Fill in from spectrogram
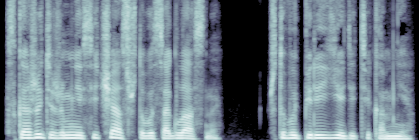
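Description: A woman voicing an insistent, possessive wealthy man courting a young maid, in a lowered, slow, pressing voice in a dry studio recording. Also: fairly even intonation, warm tone, no echo.

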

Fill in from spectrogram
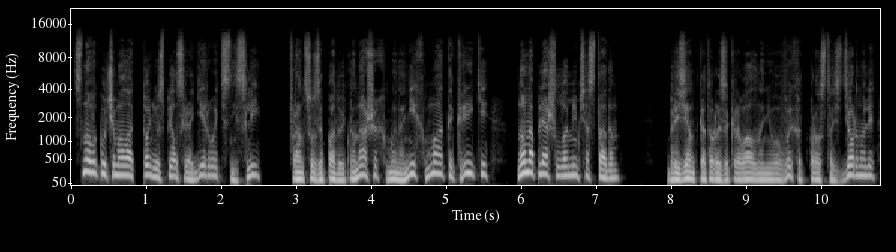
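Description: A man reading a first-person audiobook with tense, lively storytelling. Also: medium pitch, brisk, no echo, studio quality. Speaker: audiobook narrator.

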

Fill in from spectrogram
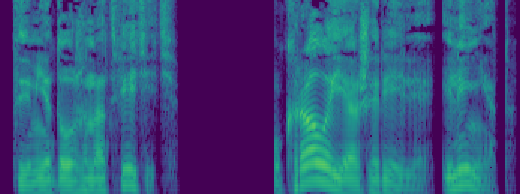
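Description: A man's voice: lowish voice, wildly swooping pitch, fairly quick, darkish tone, no room sound, clean studio sound. A man reading a cool, steely young woman. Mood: cold. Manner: cold and composed. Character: calm, resolute young woman.

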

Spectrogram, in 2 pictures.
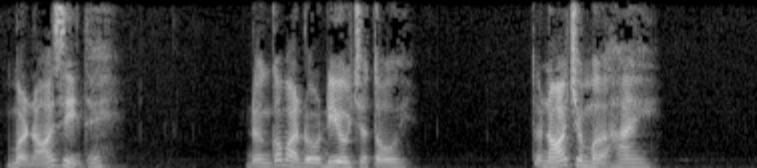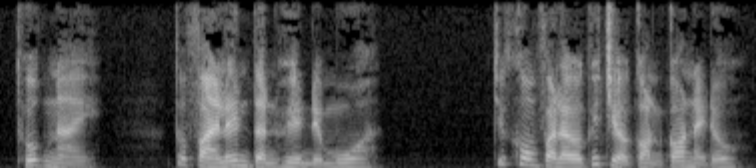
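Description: A woman's voice: mid-range voice, lively intonation, brisk, long pauses, lightly acted. A woman voicing a scheming young female servant who argues, pleads and screams curses. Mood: defiant.

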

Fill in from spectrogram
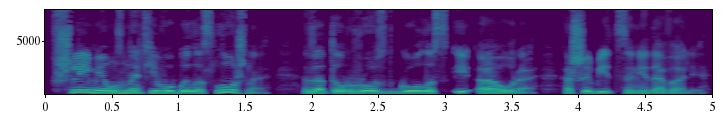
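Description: A man reading a first-person fantasy audiobook in a calm, measured way on a close studio mic. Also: on the high side, no echo. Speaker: audiobook narrator.

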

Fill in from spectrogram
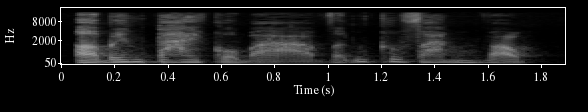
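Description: A man narrating a horror story in a dramatic, expressive way. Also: medium pitch, fairly quick, slight background noise.

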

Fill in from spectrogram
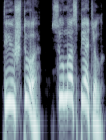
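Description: A male reader voices a rude, indignant brunette woman. She scolds in a high, piercing voice that leaps around wildly. The sound is close and completely dry. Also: big pitch swings, normal speed, warm tone, dry recording. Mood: shrieking. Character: stately brunette woman, shrill, rude, quarrelsome.

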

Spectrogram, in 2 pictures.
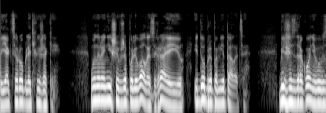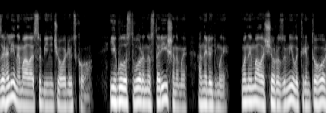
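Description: A male narrator at a middle pitch tells a fantasy tale in the first person, in a measured, steady read. The recording is close and completely dry. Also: no room sound. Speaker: audiobook narrator.

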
